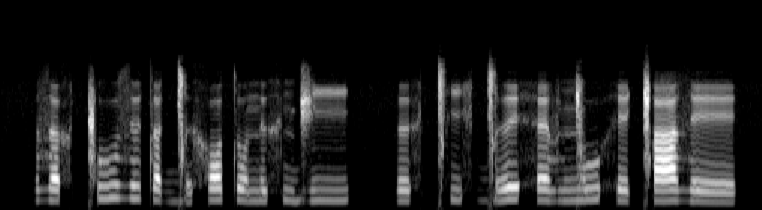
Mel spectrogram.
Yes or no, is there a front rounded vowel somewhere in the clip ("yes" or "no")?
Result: no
